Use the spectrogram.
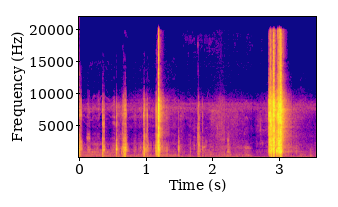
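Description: AMD 65 AK-47 variant rifle firing Tula 7.62x39 ammunition, with a series of sharp clicks and small cracks followed by one loud, close gunshot near the end.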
